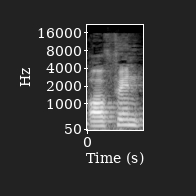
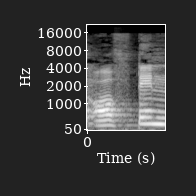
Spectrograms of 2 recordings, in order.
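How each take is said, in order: First: The t sound is left out entirely. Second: The t sound is pronounced in the middle. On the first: The speaker calls it right. "टी वो silent होगा, इससे हम ऑफेन पढ़ेंगे" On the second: The speaker calls it wrong. "ये ऑफ टेन नहीं होगा।"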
